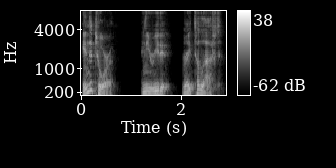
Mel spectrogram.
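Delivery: normal talking voice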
